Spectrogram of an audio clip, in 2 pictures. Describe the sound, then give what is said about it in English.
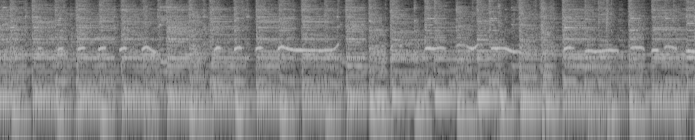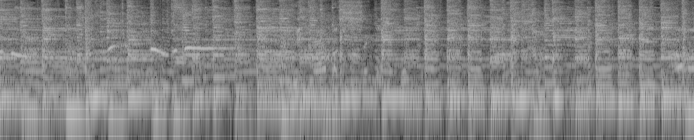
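A person whistles a wavering melody over a loud, steady band backing with a driving beat, the whistled tune riding above the instruments throughout, with no talking. “Must whistle for you.”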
